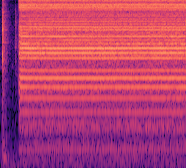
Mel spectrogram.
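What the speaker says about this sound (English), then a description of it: "So that was the buzzer saying, driver, pay attention, you're coming up to a yellow signal." An AWS railway cab warning buzzer on a Sunflower unit sounds after a brief click, a loud continuous harsh electronic buzz that holds steady and close for the rest of the moment.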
